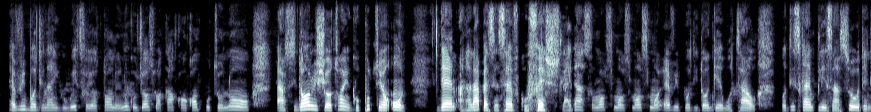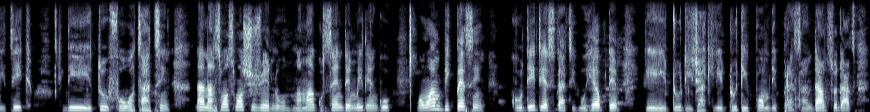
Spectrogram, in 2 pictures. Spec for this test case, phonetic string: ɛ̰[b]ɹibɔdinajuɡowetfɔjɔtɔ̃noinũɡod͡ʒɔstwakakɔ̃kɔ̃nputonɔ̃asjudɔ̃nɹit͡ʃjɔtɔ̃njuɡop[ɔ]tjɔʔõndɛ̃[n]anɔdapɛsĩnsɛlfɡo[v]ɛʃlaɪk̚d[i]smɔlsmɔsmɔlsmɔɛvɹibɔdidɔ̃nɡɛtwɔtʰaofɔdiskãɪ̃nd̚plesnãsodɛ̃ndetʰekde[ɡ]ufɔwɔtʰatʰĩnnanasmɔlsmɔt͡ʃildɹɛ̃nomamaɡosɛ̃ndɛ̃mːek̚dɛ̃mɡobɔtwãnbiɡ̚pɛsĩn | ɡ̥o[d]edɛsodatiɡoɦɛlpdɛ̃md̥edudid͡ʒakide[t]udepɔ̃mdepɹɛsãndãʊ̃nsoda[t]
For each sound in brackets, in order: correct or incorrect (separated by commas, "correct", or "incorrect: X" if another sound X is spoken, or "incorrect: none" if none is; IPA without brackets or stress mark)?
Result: incorrect: v, incorrect: u, correct, incorrect: f, incorrect: a, incorrect: d, correct, incorrect: d, correct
